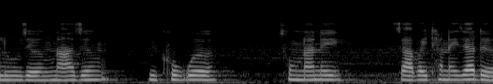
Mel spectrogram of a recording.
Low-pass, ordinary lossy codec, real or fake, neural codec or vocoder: 7.2 kHz; none; real; none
